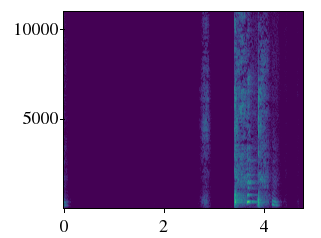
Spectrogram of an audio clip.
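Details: Productive wet cough, described as chest congestion the person is trying to clear: a quick breath in, then about three harsh, chesty coughs bringing up mucus.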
